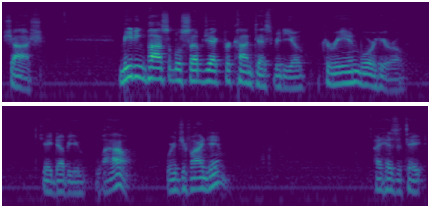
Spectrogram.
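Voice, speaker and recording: A man reading a novel aloud in an expressive, emphatic, informal way, like a teacher, with personal asides. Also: on the low side, slow, pauses often.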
